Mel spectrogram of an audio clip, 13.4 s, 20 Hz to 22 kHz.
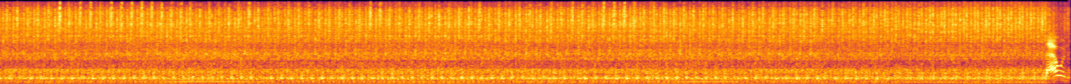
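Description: A rough, steady idle from an old V8 Ford Mustang engine with a dead cylinder, revived after 22 years of sitting; the loud, close drone runs unbroken with an uneven, lumpy pulse, and faint voices talk underneath.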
